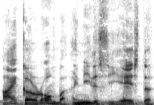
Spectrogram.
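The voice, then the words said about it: Exaggerated Mexican Spanish accent. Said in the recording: “speaking like you're from south of the border”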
